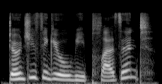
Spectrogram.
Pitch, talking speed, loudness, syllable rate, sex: 245 Hz, 260 wpm, -17 LUFS, 5.6 syllables/s, female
